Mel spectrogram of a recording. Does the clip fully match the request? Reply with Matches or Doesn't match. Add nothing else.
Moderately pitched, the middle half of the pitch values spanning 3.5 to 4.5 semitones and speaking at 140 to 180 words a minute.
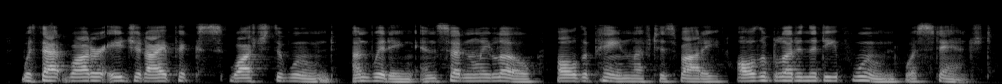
Matches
